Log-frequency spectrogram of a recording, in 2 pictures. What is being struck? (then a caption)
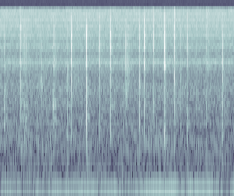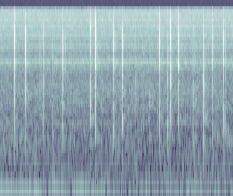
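Glossy plastic cosmetics bag. A small red polka-dot glossy plastic cosmetics bag, a hollow soft pouch held in both hands, is tapped and scratched with fingernails across its shiny surface. Quick, sharp clicks land in an uneven rhythm over a steady low hiss and soft rustling scratches.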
